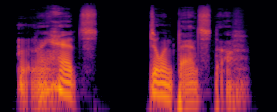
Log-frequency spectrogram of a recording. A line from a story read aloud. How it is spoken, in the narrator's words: Jinx mumbled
